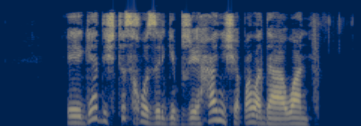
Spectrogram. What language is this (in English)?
Abkhazian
